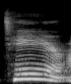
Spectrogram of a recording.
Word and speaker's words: tear: Lembra dessa pronúncia aí do verbo to tear, aberto, ok? Como se fosse um acento agudo no E.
